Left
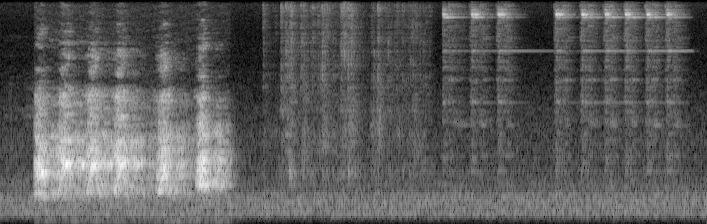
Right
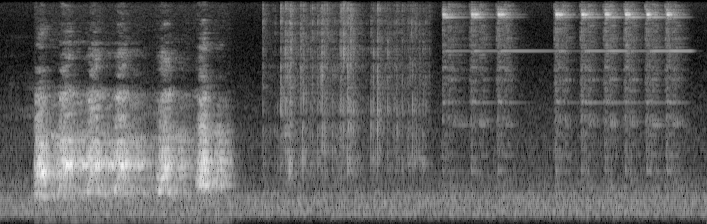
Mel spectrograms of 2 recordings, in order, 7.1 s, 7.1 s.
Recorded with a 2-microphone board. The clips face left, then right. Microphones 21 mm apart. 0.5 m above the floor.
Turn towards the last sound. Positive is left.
turn(degrees=-30)  # may be behind; listen again after turning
